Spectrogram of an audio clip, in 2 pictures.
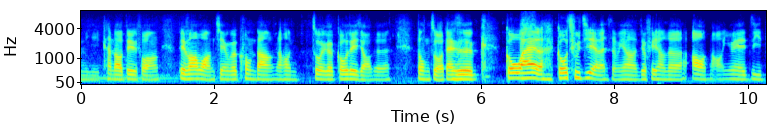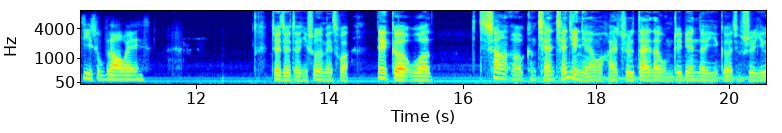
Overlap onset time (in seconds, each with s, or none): none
